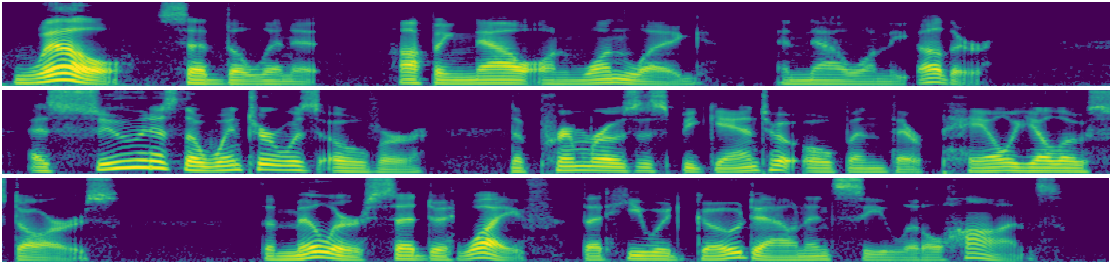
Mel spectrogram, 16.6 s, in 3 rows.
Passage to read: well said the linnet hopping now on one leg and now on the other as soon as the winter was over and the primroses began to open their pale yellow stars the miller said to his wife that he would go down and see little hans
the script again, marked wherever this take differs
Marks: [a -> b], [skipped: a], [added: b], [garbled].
well said the linnet hopping now on one leg and now on the other as soon as the winter was over [skipped: and] the primroses began to open their pale yellow stars the miller said to [skipped: his] wife that he would go down and see little hans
